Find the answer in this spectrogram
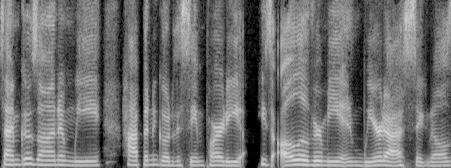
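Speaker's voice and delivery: ordinary delivery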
